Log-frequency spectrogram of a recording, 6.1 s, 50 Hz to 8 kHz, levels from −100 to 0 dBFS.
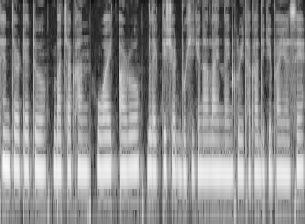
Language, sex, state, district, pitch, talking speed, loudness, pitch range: Nagamese, female, Nagaland, Kohima, 180 Hz, 175 wpm, -16 LUFS, 170-185 Hz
